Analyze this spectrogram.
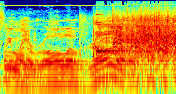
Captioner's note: applause; bell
